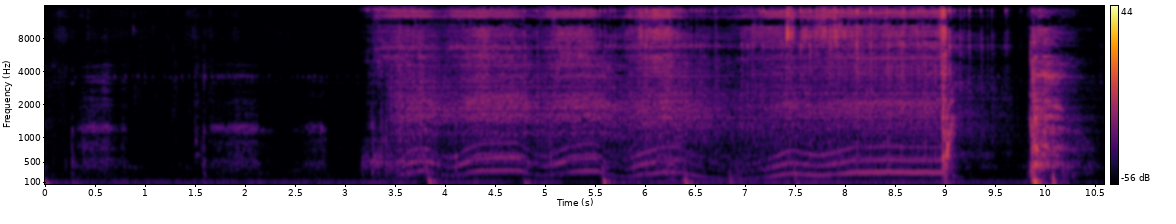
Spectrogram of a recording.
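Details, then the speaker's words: Nespresso U XN250 after clearing debris from flow meter intake and flushing with alcohol: small impeller whirs freely, tone rising and falling with flow, no rubbing; flow meter spinning normally, clog believed to be the fault. "Hope you can hear the fan now spinning. So I'm confident this was the problem with this unit."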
